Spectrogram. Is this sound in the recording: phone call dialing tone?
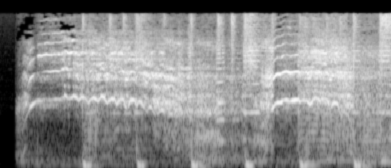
no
